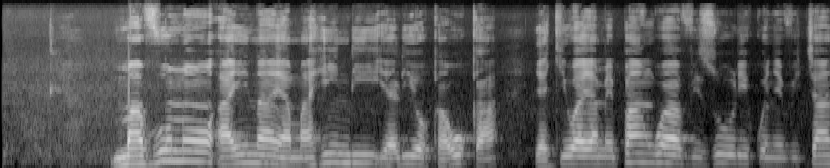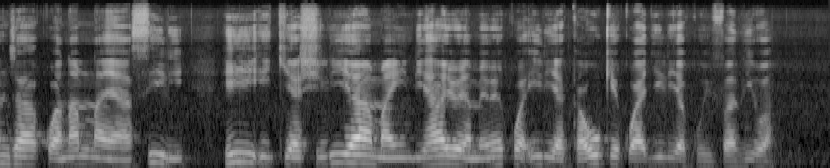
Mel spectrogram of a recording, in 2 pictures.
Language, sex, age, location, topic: Swahili, male, 36-49, Dar es Salaam, agriculture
